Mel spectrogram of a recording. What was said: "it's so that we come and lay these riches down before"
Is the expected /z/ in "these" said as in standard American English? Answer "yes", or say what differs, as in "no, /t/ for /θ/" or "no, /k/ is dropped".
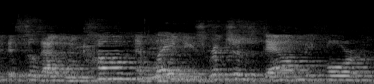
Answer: yes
